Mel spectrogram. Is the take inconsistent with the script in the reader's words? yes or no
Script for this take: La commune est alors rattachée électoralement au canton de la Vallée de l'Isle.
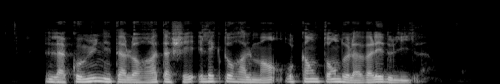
no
